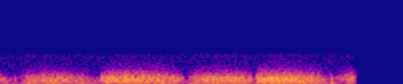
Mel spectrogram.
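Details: Child's lungs recorded with a StethoMe wireless electronic stethoscope: soft, low rustling breath sounds, louder on inspiration and early expiration; normal vesicular breath sound (vesicular murmur).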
